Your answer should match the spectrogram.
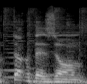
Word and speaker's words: Terre des Hommes: un progetto promosso da Terre des Hommes Italia, visto che è francese. – Bravo con la pronuncia, sei fantastico. E sì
